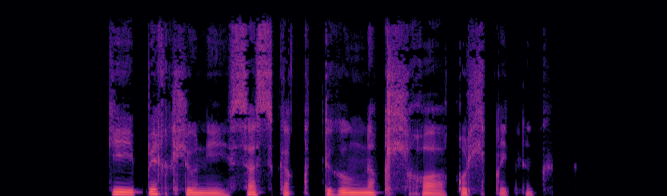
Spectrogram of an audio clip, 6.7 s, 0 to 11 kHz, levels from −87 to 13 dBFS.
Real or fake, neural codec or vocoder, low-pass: real; none; 9.9 kHz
